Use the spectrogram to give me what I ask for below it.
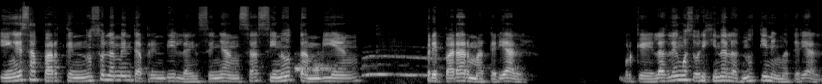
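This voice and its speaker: A man with an Andean accent speaks in a bright, sharp tone at a fairly high pitch. His pace is moderate and his pitch variation ordinary. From Peruvian Andes, Quechua-speaking area. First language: Quechua (speaking Spanish). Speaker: linguist and Quechua teacher. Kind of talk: interview. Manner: halting, many fillers.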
